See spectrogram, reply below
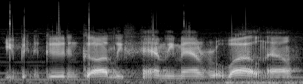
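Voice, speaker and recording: A man voicing a gruff, drunk rural ex-convict in a scary story, with a gravelly voice and a folksy, offhand manner. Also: low-pitched, level tone, fairly quick, bright, forceful tone, full character voice, low-quality recording. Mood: casual, wary. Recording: music behind the voice.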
